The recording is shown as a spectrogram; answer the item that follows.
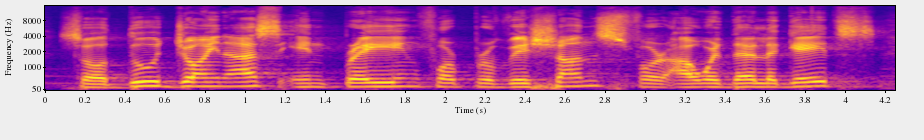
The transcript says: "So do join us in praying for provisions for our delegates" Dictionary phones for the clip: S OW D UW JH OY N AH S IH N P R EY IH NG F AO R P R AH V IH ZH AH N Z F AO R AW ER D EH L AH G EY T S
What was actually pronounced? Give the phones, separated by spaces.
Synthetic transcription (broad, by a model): S OW D UW JH OY N AH S IH N P R EY IH NG F AO R P R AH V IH SH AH N S F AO R AW ER D EH L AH G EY T S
